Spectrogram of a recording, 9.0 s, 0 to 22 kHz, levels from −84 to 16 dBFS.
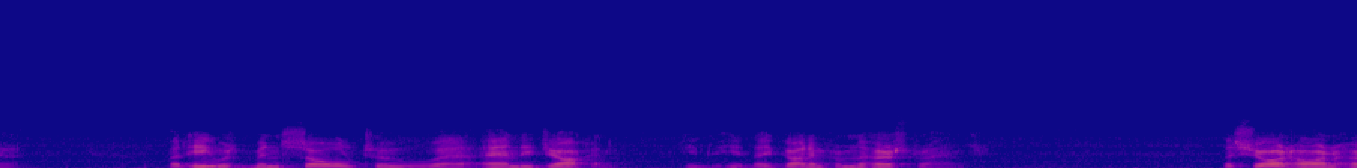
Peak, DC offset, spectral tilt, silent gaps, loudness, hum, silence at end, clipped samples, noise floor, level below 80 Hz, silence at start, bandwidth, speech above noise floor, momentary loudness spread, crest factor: -26 dBFS; under 0.1%; -5.5 dB/octave; none; -45 LUFS; none; 0 s; under 0.1%; -72 dBFS; -80 dBFS; 0 s; 19.5 kHz; 26 dB; 20 LU; 22 dB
